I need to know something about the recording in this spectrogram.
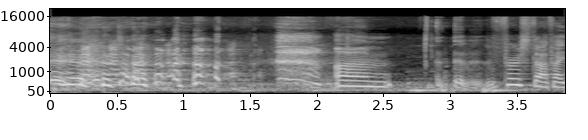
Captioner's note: laughter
